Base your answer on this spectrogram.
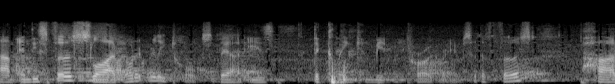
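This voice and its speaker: A man speaks at a moderate pace with a medium pitch and an Australian accent. Noticeable background noise and audible room echo surround his voice. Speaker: airline representative. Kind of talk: webinar presentation.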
